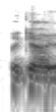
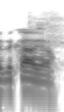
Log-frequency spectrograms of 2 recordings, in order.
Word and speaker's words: Vicario: Vicario, I think it's Vicario. pronounced, isn't it? Yeah, Vicario.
